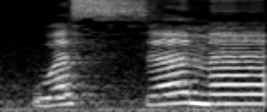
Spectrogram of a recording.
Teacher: وانت بتوقفي على الهمزة ارجعي الى موضع الهمزة او مخرج الهمزة اللي هو الحلق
